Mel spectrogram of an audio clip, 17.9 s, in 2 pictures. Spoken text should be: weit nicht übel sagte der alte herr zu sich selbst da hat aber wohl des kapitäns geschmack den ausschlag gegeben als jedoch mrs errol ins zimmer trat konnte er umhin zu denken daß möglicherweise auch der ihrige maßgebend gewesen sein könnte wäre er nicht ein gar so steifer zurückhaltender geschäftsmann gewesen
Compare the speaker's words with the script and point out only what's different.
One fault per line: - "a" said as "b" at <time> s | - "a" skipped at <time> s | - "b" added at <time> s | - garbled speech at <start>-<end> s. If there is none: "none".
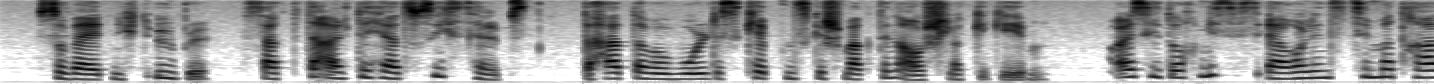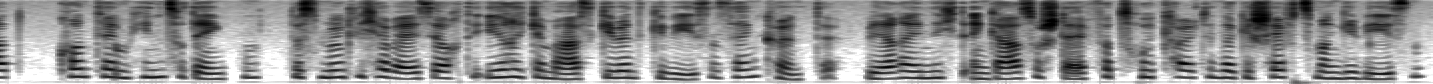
none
